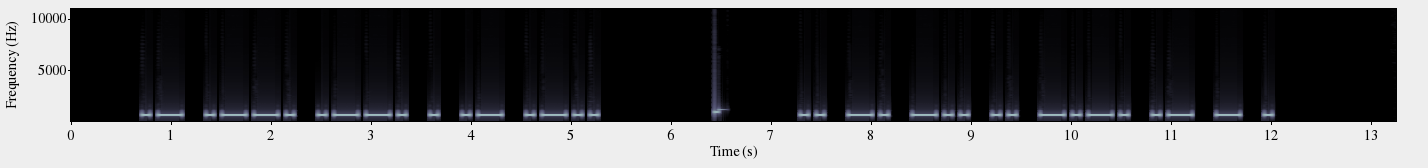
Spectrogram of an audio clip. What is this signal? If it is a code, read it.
Morse code, heard as a keyed tone, about 15 wpm, 700 Hz. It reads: APPEAL INDICATE
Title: Sentences from Top 1300 Words - New Word Drill - 15wpm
